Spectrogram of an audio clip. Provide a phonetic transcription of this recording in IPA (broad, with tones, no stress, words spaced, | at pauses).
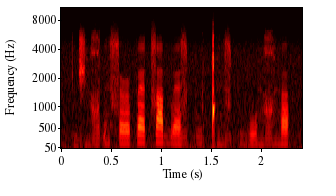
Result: d͡ʒɛ̤˨˥ʁɗɛ̤˥s ə˞˨˥pɛ˥t͡sa˥ bɛ˨˥zpṳ˥ ǃɛ̤˥zpṳ˥ wɛ̤˥ʁɛ̤˥ɐ̯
